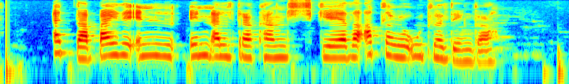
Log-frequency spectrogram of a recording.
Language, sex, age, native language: Icelandic, female, 11, Icelandic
